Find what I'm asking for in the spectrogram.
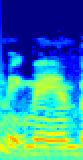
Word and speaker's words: McMahon: Vince McMahon. – No. It might be McMahon, but it's spelled different. M-C-M-A-H-O-N. – McMahon.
